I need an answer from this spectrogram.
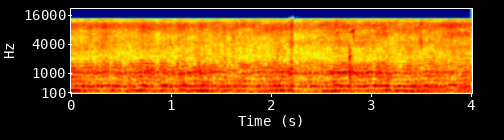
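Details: Many western honey bees in a hive make a steady, dense, low buzzing hum as two bees remove an intruder while foragers bring back nectar and pollen.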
